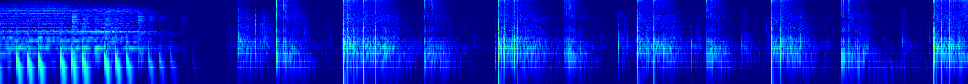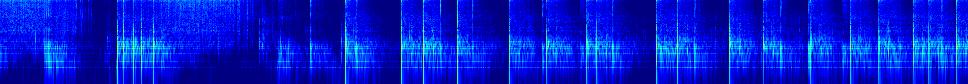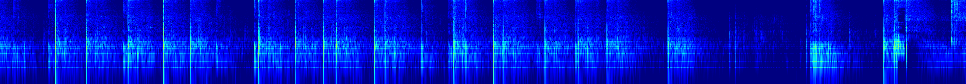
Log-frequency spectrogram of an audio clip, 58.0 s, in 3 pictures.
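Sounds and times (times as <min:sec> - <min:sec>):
firework cake firing sharp shots: 0:04.7 - 0:06.2, 0:06.9 - 0:09.1, 0:18.7 - 0:26.8, 0:27.4 - 0:31.9, 0:54.9 - 0:55.8, 0:56.4 - 0:58.0.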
